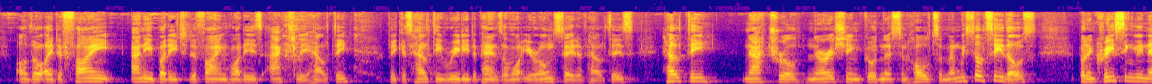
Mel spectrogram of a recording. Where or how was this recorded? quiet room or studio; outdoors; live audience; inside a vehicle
live audience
